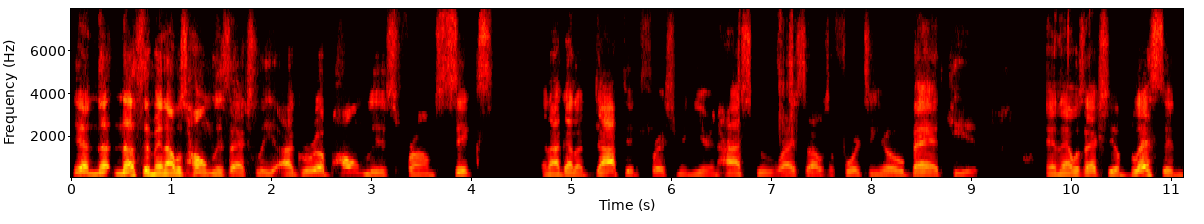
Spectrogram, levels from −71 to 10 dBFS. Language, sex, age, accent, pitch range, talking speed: English, male, 30-49, American, 105-130 Hz, 195 wpm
